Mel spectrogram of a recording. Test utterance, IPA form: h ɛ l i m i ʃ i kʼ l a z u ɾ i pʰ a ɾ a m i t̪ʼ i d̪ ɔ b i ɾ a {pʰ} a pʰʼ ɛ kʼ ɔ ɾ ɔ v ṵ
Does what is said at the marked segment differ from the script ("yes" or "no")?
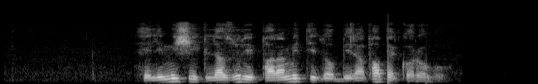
no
